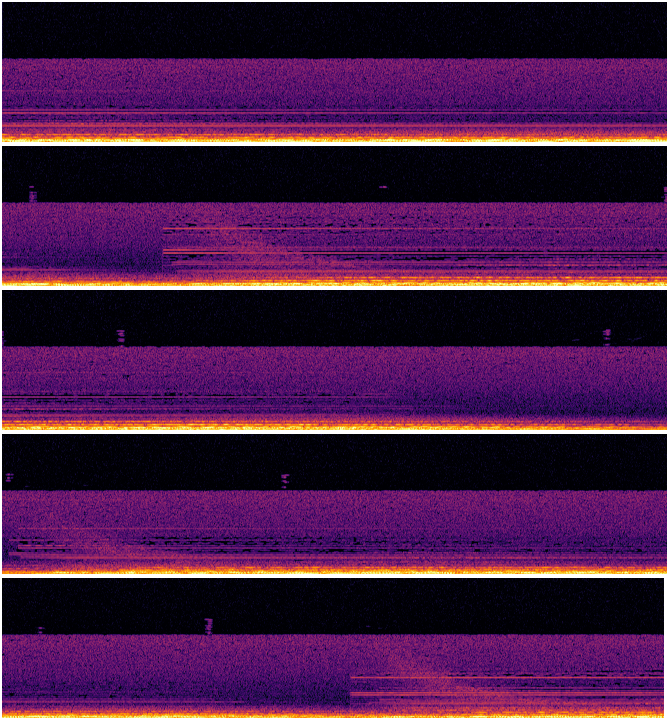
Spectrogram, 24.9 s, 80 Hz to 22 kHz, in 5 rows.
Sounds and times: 0.0s synthesizer 24.9s

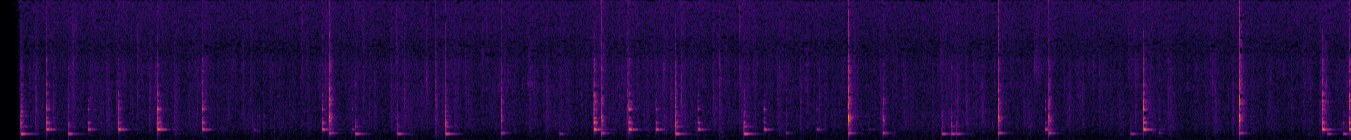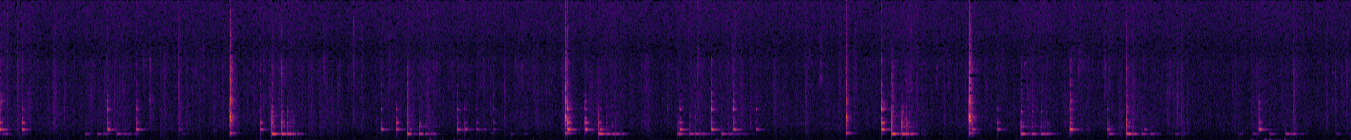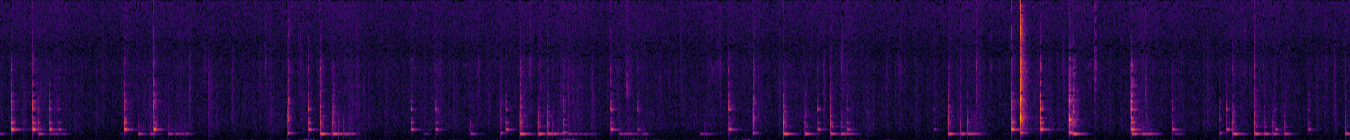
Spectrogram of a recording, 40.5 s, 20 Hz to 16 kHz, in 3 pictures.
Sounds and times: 0.2s wind 40.5s
0.2s rain 40.5s
0.2s Windbell playing music 1.3s
3.2s Windbell playing music 4.6s
5.6s Windbell playing music 10.6s
11.3s Windbell playing music 11.7s
13.2s Windbell playing music 13.8s
14.4s Windbell playing music 15.0s
15.8s Windbell playing music 16.6s
17.3s Windbell playing music 18.6s
19.2s Windbell playing music 21.2s
22.0s Windbell playing music 25.3s
25.9s Windbell playing music 29.0s
29.9s Windbell playing music 35.7s
36.4s Windbell playing music 40.5s

